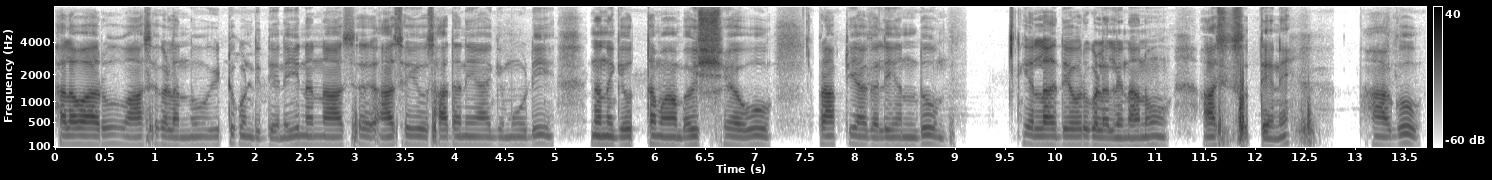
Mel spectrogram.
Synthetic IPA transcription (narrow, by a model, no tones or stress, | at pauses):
hɐlɐʋaːɾuaːsɛɡɐɭɐnːuiʈːuko̞ɳɖid̪ːe̞ːneiːnɐnːɐːsaːsɛjusaːd̪ʱɐnɛjaːɡimuːɽinɐnɐɡe̞ut̪ːɐmɐbʱɐʋiʃjɐʋupɾaːp̚t̪ijaːɡɐliend̪u | ɛlːɐd̪ɛːʋɐɾuɡɐɭɐlːinaːnuaːsi̥sut̪ːe̞ːne | haːɡuː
